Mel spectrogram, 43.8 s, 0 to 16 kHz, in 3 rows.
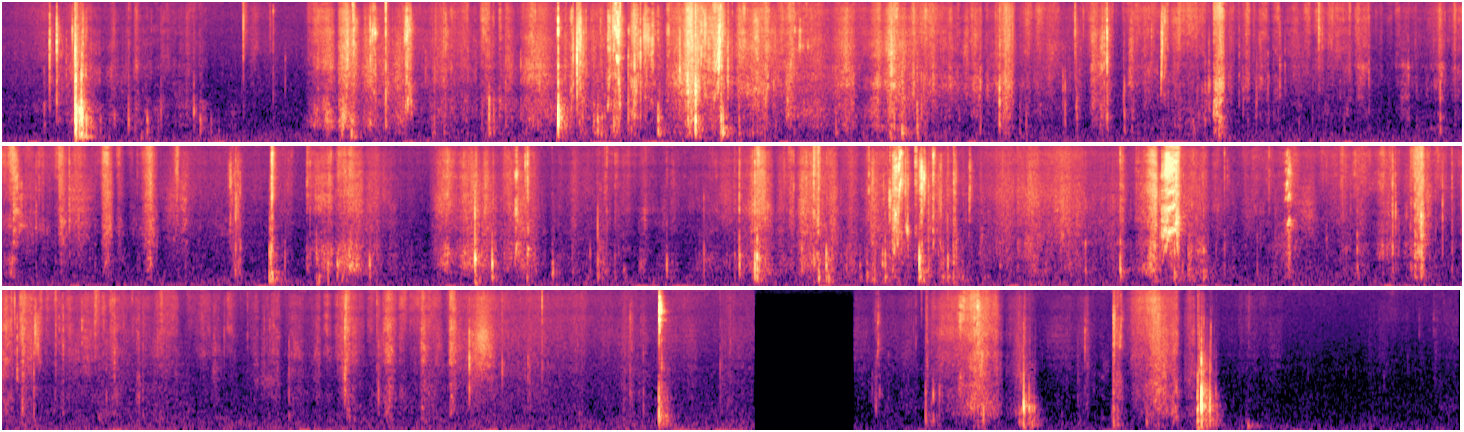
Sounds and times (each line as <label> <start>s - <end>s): Putting squeaky sport shoes on/off on concrete 5.6s - 7.4s
Putting squeaky sport shoes on/off on concrete 26.0s - 26.7s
